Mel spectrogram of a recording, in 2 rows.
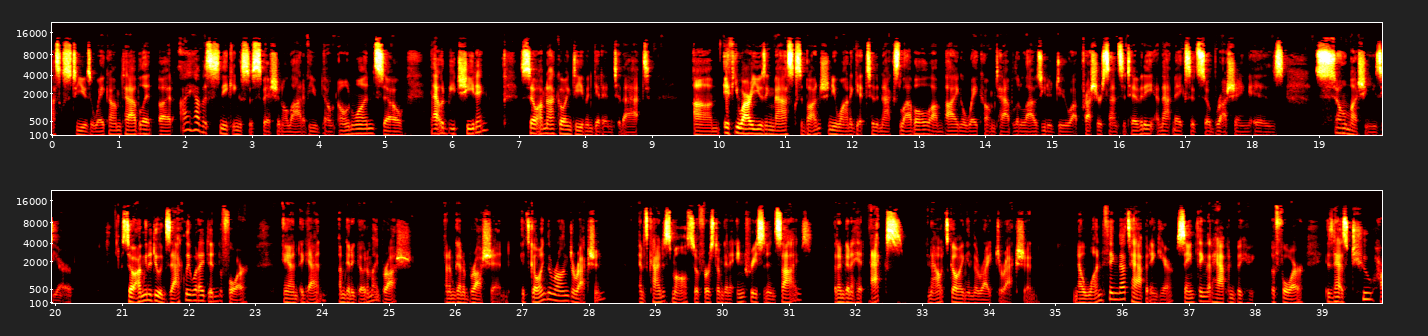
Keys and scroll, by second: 6.8 BackSpace, 8.1 BackSpace, 8.6 BackSpace, 15.0 BackSpace, 24.6 b, 29.3 ], 32.1 x, 38.8 super+h.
